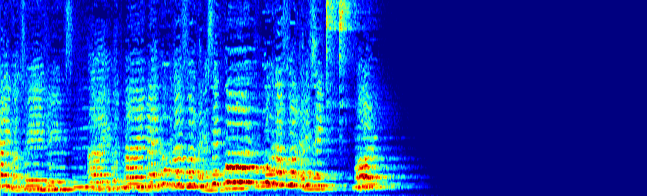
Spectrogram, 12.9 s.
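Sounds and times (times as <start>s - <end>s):
chamber choir singing: 0.0s - 8.2s.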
